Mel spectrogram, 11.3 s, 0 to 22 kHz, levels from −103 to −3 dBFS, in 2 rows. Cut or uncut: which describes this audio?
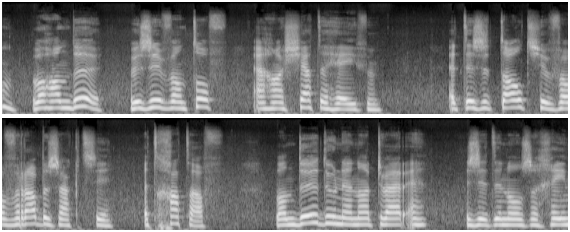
uncut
